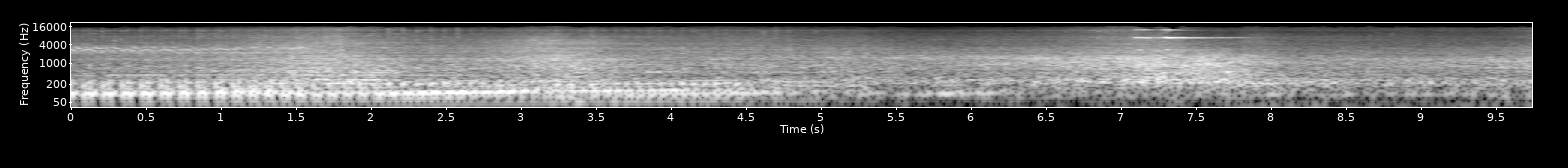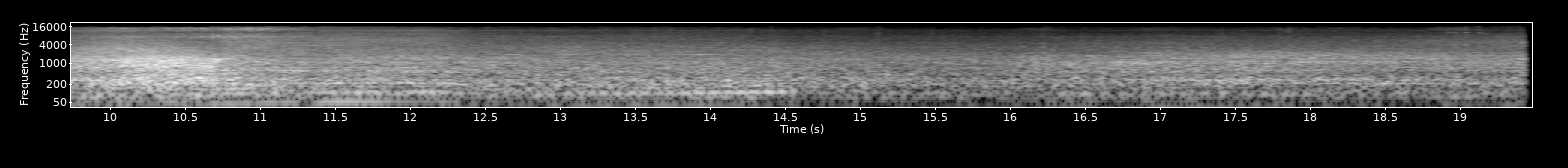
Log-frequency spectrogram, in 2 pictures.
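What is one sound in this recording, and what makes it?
A motorcycle engine rumbles with a deep, throbbing idle and pulls away.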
